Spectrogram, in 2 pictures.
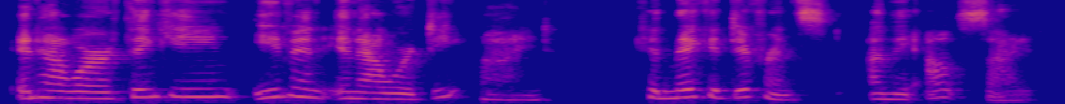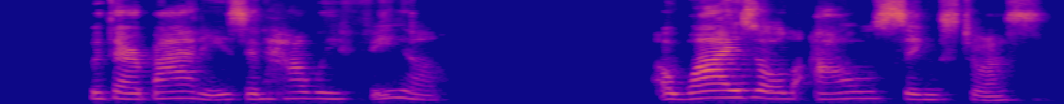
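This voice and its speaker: Slow, unhurried woman guiding a meditation. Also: mid-range voice, husky. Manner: slow, unhurried, inviting, with long pauses. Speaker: guided meditation host. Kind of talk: guided meditation, gentle storytelling. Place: outdoors among roses.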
